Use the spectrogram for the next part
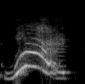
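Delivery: high, loud shocked squeak; a startled, disbelieving yelp; shocked what. Retold or imitated. Shocked reply in retold exchange.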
